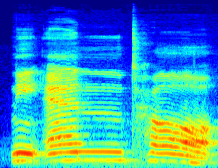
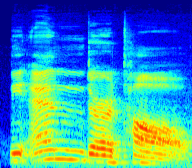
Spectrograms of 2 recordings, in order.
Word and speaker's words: Neanderthal: says Homo neanderthalensis and there's a pronunciation that says in the actual international fact every alphabet knee and toe of Neanderthal yeah or or Thal so okay they're okay with that I'm not but the UK pronunciation says the end or at all although I'm suspicious about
